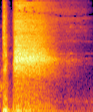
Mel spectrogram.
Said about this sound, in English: The whip's metallic tip fails to connect. Your restraints keep you from achieving the needed distance. The sound, however, causes the guard to stir.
